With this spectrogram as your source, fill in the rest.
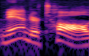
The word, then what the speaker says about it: Neanderthal: know the neander th neander tall the H is silent neander tall man is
